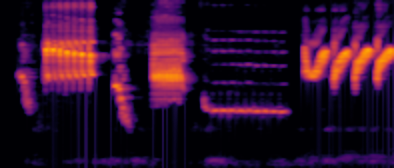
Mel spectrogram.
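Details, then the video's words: Asian pied starling (Jalak Suren) in full 'gacor mompa' song, used as a master lure for new starlings: a varied medley of whistles, harsh rasping bursts, a long level whistle and repeated rising chirps over a low hum. "Jalak Suren Gacor Mompa"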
